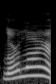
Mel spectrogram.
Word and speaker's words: Lurai: Do you pronounce like Lurai or Lurle? It's Lurai.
